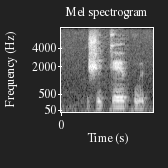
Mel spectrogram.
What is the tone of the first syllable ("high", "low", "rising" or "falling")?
low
